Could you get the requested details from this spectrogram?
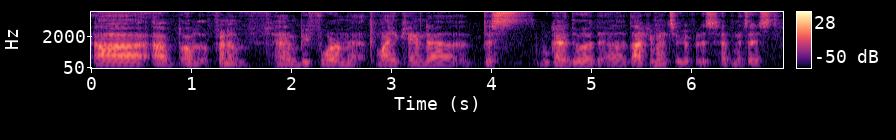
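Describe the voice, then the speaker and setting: A man from Morocco, a guest on a casual podcast, talking haltingly with many pauses and restarts. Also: mid-range voice, completely flat delivery, bright, forceful tone. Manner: hesitant, many ums and restarts. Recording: distant mic with faint noise.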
